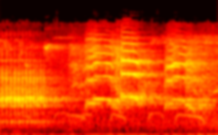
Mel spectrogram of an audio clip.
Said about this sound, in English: Our last word this week, actually a sound, almost going back to where we started this week with the sound of bird song. Here it is.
